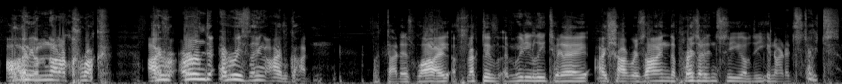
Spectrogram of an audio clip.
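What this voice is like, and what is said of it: Impression of Richard Nixon. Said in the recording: “I can do a pretty good Nixon, too.”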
